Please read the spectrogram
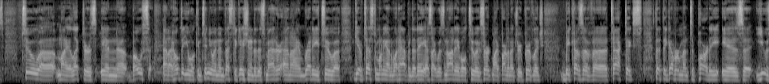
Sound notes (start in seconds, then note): none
